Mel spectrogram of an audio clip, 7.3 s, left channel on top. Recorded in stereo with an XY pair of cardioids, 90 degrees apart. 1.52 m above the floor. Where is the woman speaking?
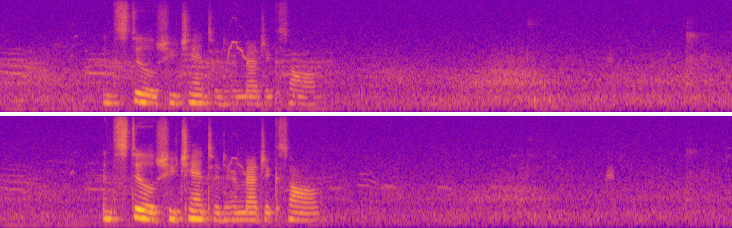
60° right, 0.6 m.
